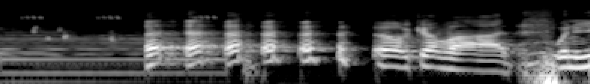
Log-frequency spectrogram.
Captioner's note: laughing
